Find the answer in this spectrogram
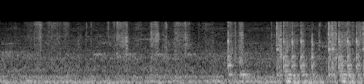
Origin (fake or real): real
